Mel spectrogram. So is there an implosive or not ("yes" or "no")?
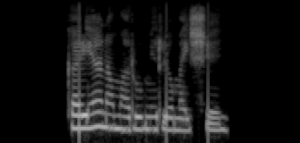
no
